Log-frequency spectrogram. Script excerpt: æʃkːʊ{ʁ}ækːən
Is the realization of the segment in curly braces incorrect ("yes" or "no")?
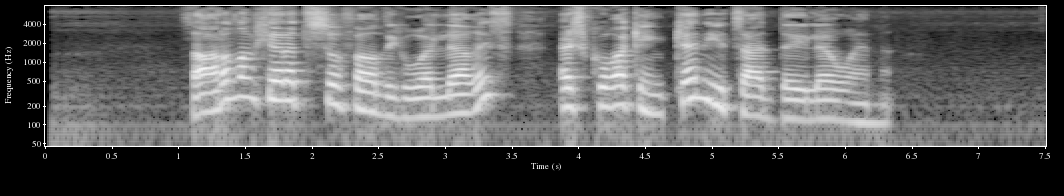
no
